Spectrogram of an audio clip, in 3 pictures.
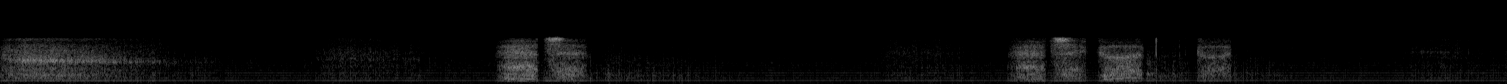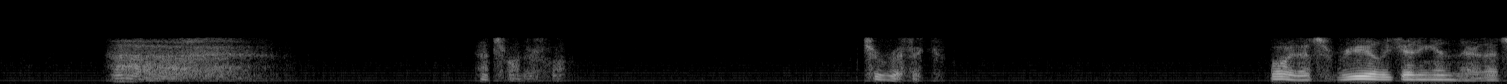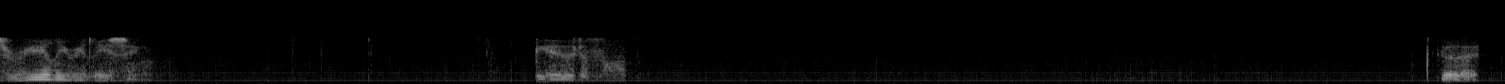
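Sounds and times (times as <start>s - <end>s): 
slow heavy breathing exercise: 0.0s - 2.0s, 3.2s - 4.3s, 5.0s - 6.4s, 8.8s - 12.4s, 14.0s - 14.8s, 16.2s - 18.0s
steady low electrical hum: 0.0s - 45.1s
speech: 23.8s - 24.4s.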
